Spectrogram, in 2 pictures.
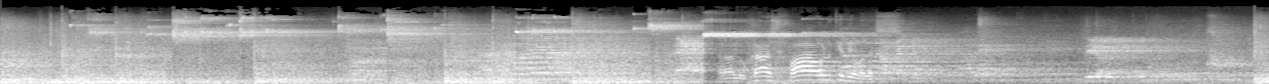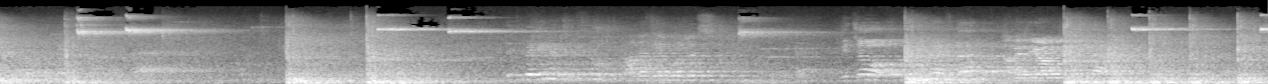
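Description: Men shout to each other in a large echoing gym.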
